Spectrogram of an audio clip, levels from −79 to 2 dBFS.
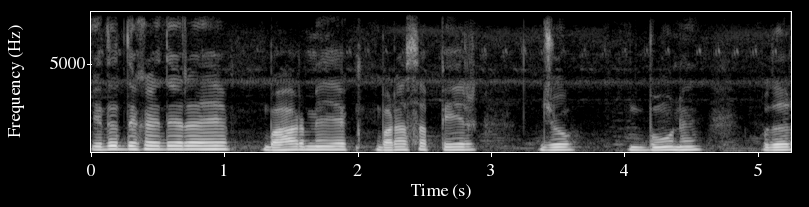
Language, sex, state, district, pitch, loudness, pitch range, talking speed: Hindi, male, Uttarakhand, Tehri Garhwal, 160 Hz, -16 LUFS, 150-180 Hz, 170 wpm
